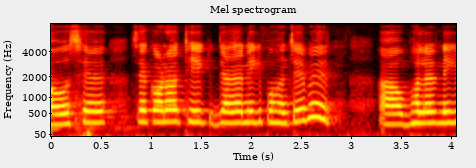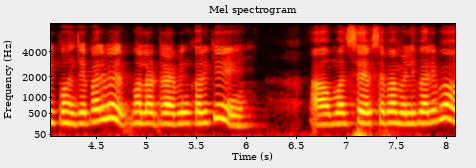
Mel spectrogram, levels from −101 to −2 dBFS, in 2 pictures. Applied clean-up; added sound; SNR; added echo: none; none; none; none.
